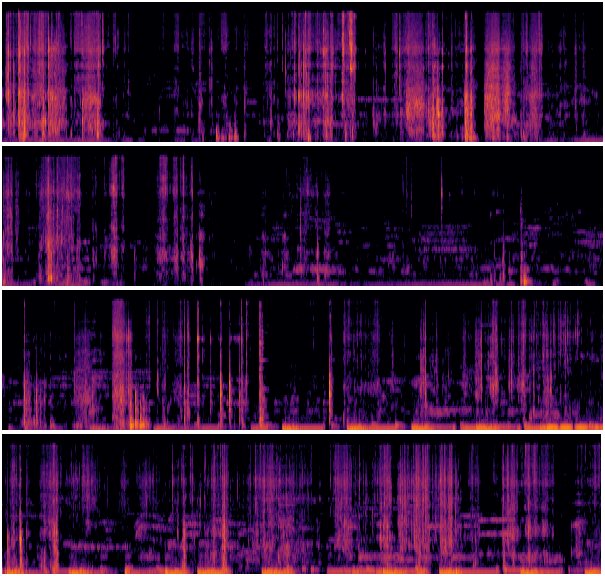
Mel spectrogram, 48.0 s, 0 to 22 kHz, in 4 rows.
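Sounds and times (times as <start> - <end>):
plastic bags crinkling: 0.0 - 2.6, 4.0 - 9.6, 10.2 - 14.5, 30.9 - 48.0.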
